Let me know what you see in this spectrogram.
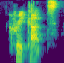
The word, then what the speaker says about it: Cricut: Now, this is spelled C-R-I-C-U-T, like cry, cut, but somehow spoken like Cricut.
